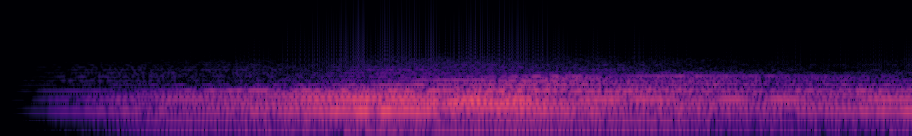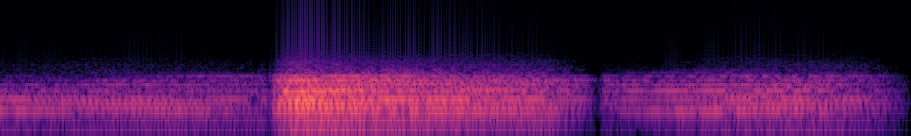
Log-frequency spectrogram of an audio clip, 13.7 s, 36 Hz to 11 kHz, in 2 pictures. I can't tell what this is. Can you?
Thunder sound synthesized from a randomly generated tone, and processed (in audacity) with: Multivoice Chorus, Harmonic Sythesizer, tons of Gverb, 2-second delay, and fade-in/fade-out where appropriate. Again, this is my very first attempt, I'll keep trying to make more realistic samples like this.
